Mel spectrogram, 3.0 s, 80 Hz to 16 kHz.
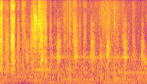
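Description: Dogmeat the dog from Fallout 4 panting steadily in quick rhythmic breaths over a low game background hum, close and moderately quiet, with no voices.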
